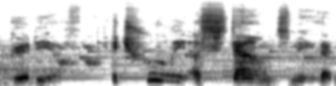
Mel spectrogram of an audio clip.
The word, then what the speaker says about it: Gurdjieff: This exercise was given by the great master Gurdjieff, or more correctly pronounced Gurdjieff.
